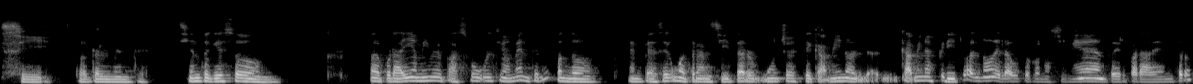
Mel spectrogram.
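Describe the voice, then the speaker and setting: Somewhat breathy and fairly high in pitch, a man speaks at a moderate pace with ordinary pitch variation. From Argentina, Córdoba. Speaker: spiritual teacher. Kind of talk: casual chat.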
